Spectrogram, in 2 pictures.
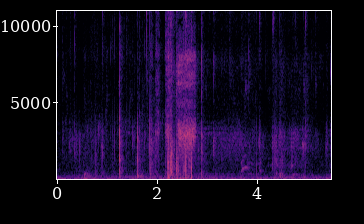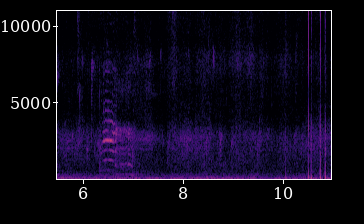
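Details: Rescue kittens heard as a single short meow, rising then falling, about two-thirds of the way through, set among scattered clicks, taps and handling noises with a loud broadband burst earlier.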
